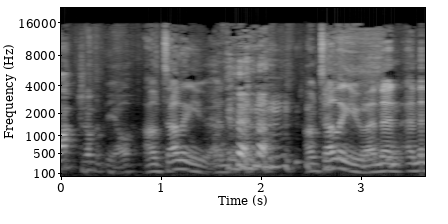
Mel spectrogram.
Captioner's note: laughing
